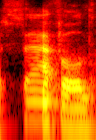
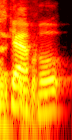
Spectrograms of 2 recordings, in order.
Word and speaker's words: Saffold: Yeah, Saffold too. Roger Scaffold. Yeah, I said Roger Scaffold. Saffold. Oh, Roger Scaffold. Scaffold. Saffold. No C in there.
